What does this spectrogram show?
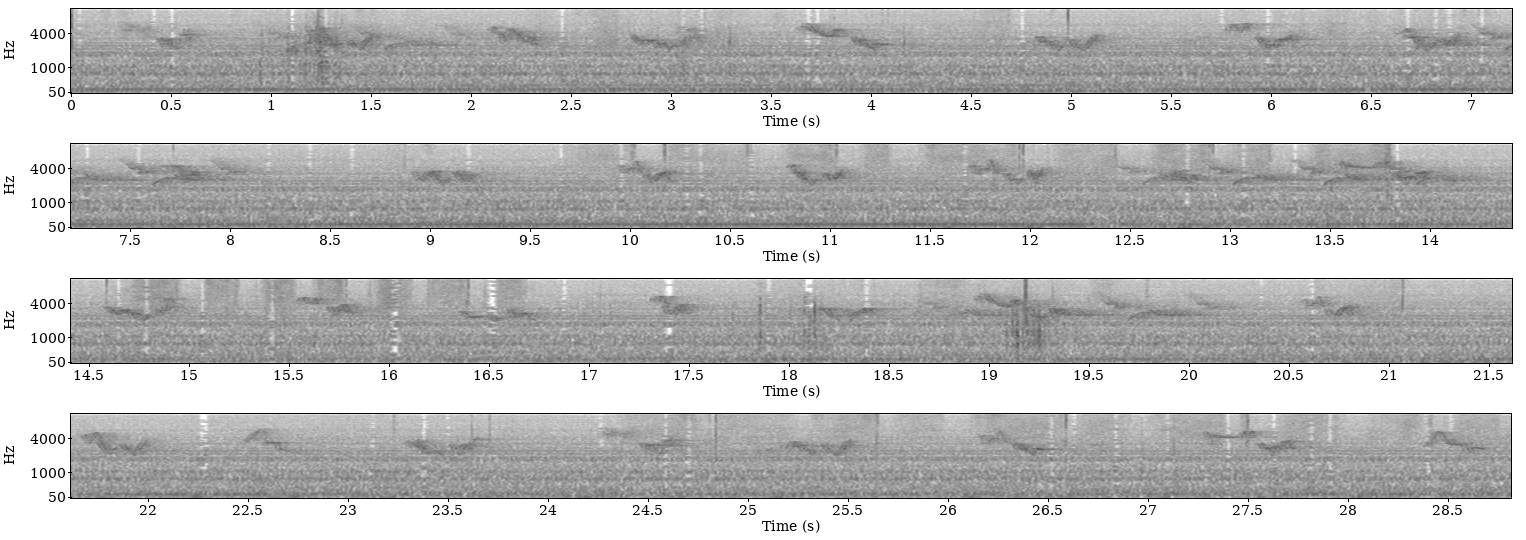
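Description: Small birds chirping, many short high calls in quick runs, over a steady low hum.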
